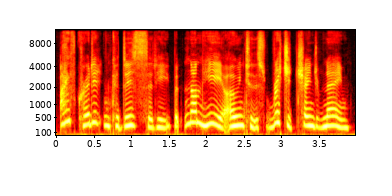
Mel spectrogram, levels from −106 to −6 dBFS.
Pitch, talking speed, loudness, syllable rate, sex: 270 Hz, 255 wpm, -17 LUFS, 6.1 syllables/s, female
